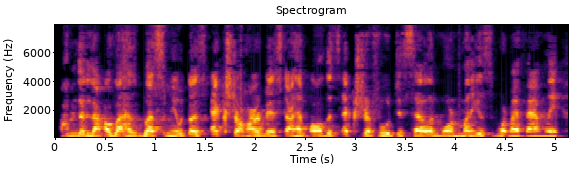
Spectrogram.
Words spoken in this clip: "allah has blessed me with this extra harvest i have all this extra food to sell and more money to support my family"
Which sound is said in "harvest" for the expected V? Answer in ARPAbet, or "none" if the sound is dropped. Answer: V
